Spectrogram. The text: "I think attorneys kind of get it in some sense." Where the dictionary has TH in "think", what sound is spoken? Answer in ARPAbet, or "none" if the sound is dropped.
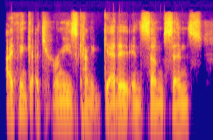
TH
